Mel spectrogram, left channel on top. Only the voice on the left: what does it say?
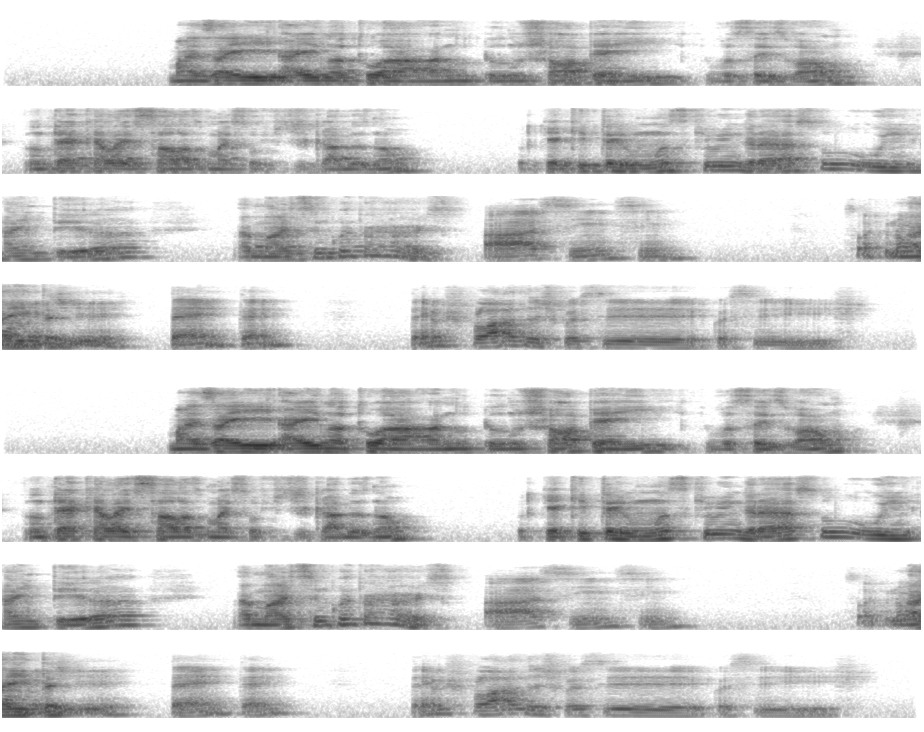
Ah, sim, sim. Só que normalmente
tem, tem. Tem os plazas com esse, com esses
